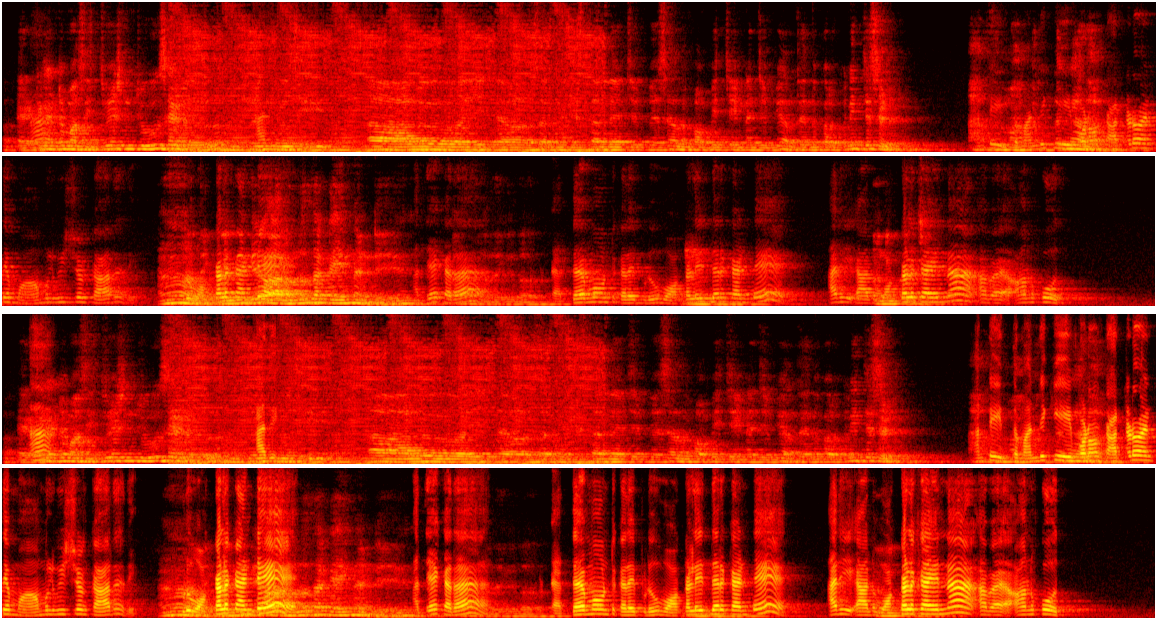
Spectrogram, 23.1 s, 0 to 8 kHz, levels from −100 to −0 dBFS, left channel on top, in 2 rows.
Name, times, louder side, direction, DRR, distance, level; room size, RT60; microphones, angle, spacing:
voice 1, 0.1-3.2 3.6-8.9 9.7-11.0 13.1-15.7 16.0-16.9 18.3-18.7 20.2-20.6, left 1 dB, 75° left, -1 dB, 2.4 m, -39 dB
sound 1, 1.7-6.0, left 1 dB, 5° left, 0.6 m, -44 dB
voice 2, 9.7-12.8 13.3-14.5 15.6-16.4 17.0-19.4 19.8-22.1, right 9 dB, 90° right, 19 dB, 0.3 m, -33 dB
11.5 x 4.7 x 4.9 m, 1.2 s
head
